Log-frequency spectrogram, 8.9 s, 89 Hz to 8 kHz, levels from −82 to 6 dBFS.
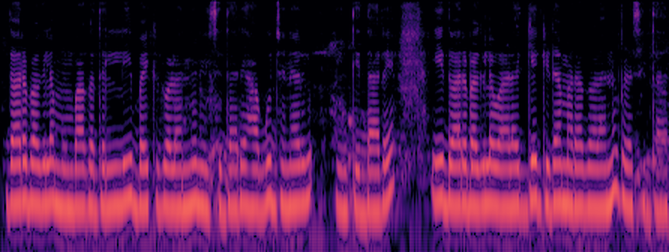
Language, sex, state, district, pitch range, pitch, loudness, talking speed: Kannada, male, Karnataka, Dharwad, 195-210 Hz, 200 Hz, -29 LUFS, 80 wpm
